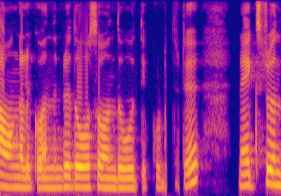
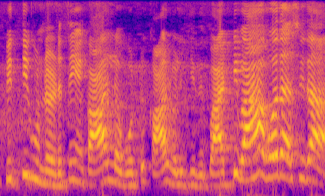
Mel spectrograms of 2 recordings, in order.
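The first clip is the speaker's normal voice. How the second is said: scolding; 5 semitones higher than usual. Real, not acted. Mother scolding kids in morning.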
